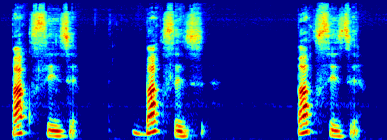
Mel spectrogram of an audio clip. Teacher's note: 자, is 발음을 약하게 해서 내려주시고요.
